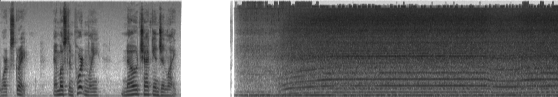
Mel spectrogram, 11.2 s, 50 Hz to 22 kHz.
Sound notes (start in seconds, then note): 4.7 car engine running; 4.7 one fan running; 10.0 two fans running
